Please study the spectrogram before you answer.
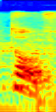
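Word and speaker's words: טוב: E essa pronúncia tov, se o som de O muito aberto, não é correto. O som tem que ser um som de um O forte, mas não aberto.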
